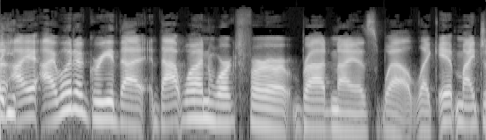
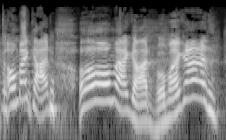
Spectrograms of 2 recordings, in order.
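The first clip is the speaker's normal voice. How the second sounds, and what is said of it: Shrieking imitation of another person. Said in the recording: “her sh- shrieking ... that was a perfect imitation”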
